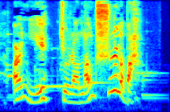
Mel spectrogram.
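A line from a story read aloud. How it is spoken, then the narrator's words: Group roaring. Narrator (Chinese): 他们吼道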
